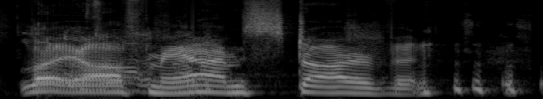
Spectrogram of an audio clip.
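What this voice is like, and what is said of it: Chris Farley impression. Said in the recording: “Great Chris Farley impression.”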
